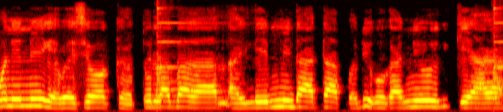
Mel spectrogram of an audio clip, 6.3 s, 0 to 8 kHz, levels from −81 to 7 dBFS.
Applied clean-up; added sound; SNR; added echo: none; Keyboard (musical); 18 dB; none.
